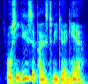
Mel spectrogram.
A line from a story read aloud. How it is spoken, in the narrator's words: I asked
